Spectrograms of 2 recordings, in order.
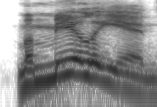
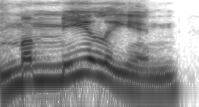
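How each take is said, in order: First: The word is said quickly and loosely. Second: The word is said slowly and carefully. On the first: The speaker calls it wrong. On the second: The speaker calls it right.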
